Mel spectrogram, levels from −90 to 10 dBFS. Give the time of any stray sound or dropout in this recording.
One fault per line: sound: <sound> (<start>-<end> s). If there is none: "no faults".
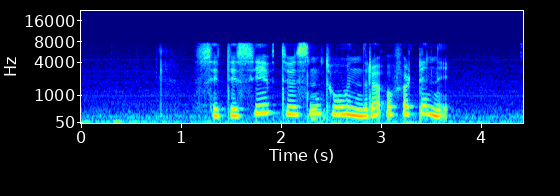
no faults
